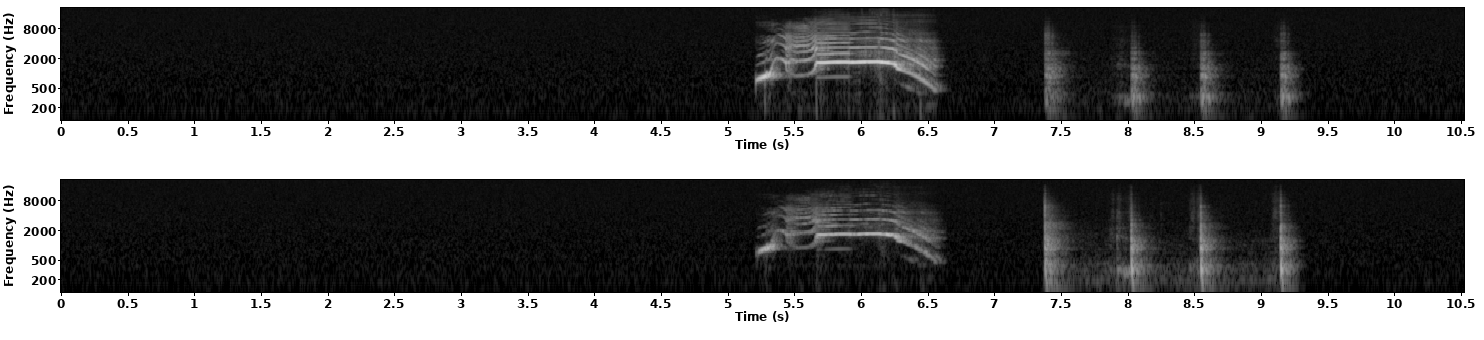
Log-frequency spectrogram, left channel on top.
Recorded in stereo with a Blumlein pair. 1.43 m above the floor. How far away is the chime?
I don't hear a chime.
